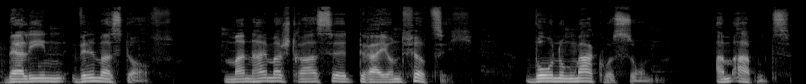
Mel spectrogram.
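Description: A man's voice: mid-range voice, slow, lightly acted. An actor playing a cold, terse man reporting in official tones in a German radio drama, speaking in clipped phrases. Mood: cold, factual.

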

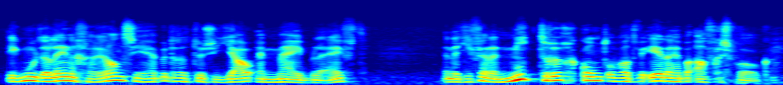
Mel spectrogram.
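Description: An actor playing a secretive, controlled husband in a naturalistic radio drama, husky and measured. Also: male voice, mid-range voice, animated, close to an everyday voice. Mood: firm, controlled. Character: secretive husband buying a secret deal, calm but firm. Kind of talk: naturalistic 1980s Dutch radio drama acting.

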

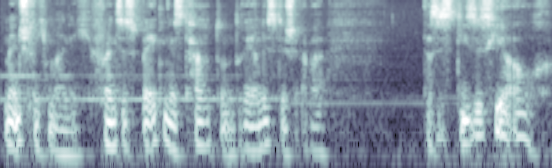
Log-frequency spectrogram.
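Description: A man's voice: lowish voice, animated, a little slow, creaky. An actor playing a guarded, lonely American runaway teenage boy in a German radio drama. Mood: wistful, reflective. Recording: music behind the voice.

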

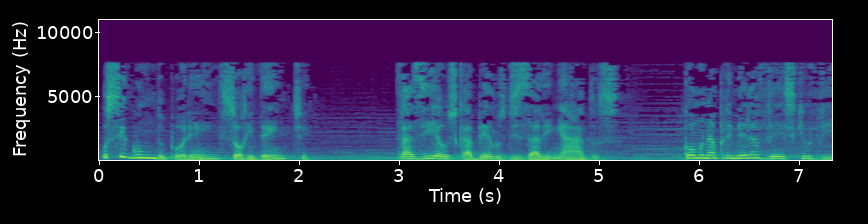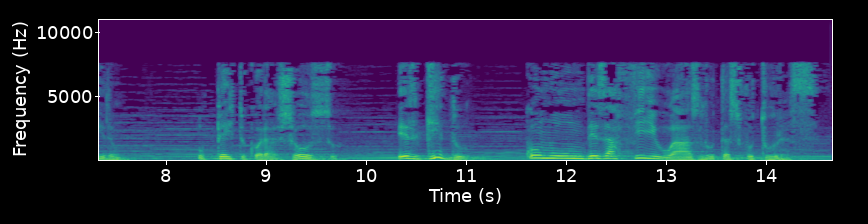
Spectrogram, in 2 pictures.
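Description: Male narrator, Brazilian accent, solemn radio drama storytelling, expressive pitch swings, dull recording, prominent music. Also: a little slow. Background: prominent background music.

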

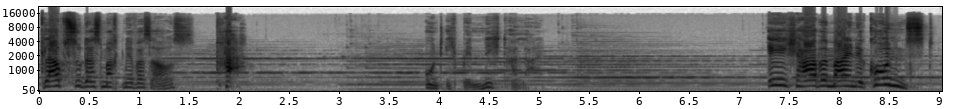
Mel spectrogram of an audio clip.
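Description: A woman's voice: on the high side, huge pitch swings, slow pace, pauses often, a bit bright, full character voice. A vain, self-important woman addresses her listeners in a radio play. Her middle-aged voice swoops widely and theatrically, full of deluded grandeur, with some music in the recording. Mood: taunting, needling. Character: vain, deluded woman artist confined in an asylum.

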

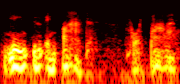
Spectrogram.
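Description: An actor playing an imperious, suspicious tsar in a Dutch radio play, with an abrupt, commanding and erratic manner. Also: male voice, low-pitched, steady tone, measured pace, creaky, slight background noise, exaggerated voice. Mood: suspicious, volatile. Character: imperious, suspicious, volatile tsar barking orders. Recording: muffled old radio play recording.

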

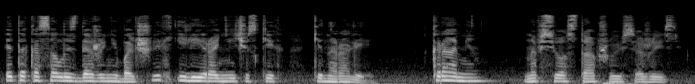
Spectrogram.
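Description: A man narrating a scripted radio biography in a measured, expressive storytelling manner. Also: mid-range voice. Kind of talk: scripted documentary narration with dramatic readings. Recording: music bed under voice. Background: music.

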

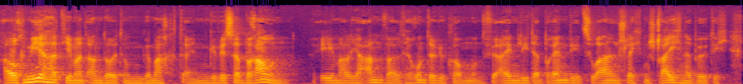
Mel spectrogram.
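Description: A low voice acted by a man from a 1950s German radio drama. He is a gentleman widower, dignified yet bitter, narrating in formal and articulate sentences. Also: steady tone, fast talker, hardly any pauses, lightly acted. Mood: bitter, recounting.

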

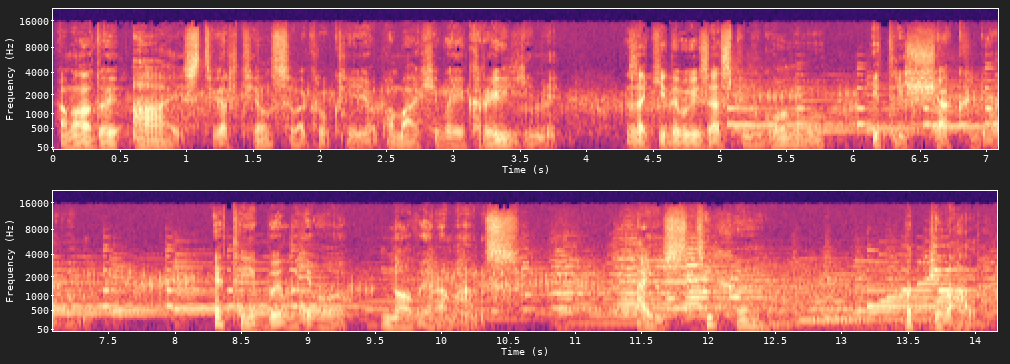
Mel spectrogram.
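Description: A man narrating a fairy tale from a script in an expressive storyteller's style. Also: rumbling low, measured pace, long reverb tail, over loud music.

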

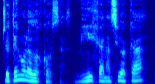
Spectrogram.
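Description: Un hombre de Buenos Aires con acento argentino, conductor de radio, que habla con ironía y preguntas retóricas. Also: male voice, medium pitch, lively intonation, fairly quick, warm tone. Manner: wry, uses rhetorical questions. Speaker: radio host. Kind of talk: casual radio conversation.

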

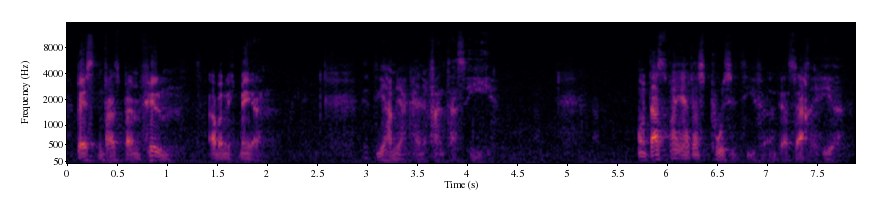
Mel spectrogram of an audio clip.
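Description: A deep, gravelly radio-play general, swinging widely in pitch. He is a sardonic, flirtatious drinker with a cutting, forceful edge and a swaggering charm. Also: slight background noise, heavily acted. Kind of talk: German radio drama acting.

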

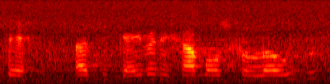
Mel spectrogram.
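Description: A woman's voice: on the low side, steady tone, a little fast, bright, forceful tone, slight background noise, rough recording. An actress in a 1950s radio play playing a gushing young female detective sidekick who keeps tagging her sentences with a questioning "hè". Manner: chirpy, gushing, keeps adding "hè". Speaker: assistant detective.

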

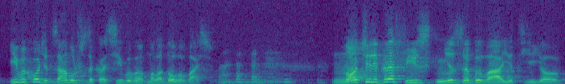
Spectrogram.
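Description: An actor playing a witty aristocratic husband who entertains guests with theatrical, mock-solemn teasing storytelling in 1950s radio drama style. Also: male voice, medium pitch, a bit bright, exaggerated voice, rough recording.

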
